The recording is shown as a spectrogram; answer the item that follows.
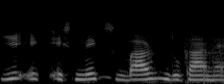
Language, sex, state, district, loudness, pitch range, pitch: Hindi, female, Bihar, Gopalganj, -39 LUFS, 215-250 Hz, 235 Hz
